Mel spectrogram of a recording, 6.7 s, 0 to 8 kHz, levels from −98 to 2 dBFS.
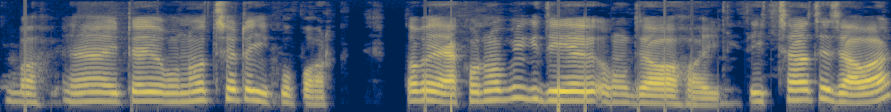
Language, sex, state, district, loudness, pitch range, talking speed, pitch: Bengali, female, West Bengal, Kolkata, -17 LUFS, 175-215 Hz, 180 wpm, 195 Hz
